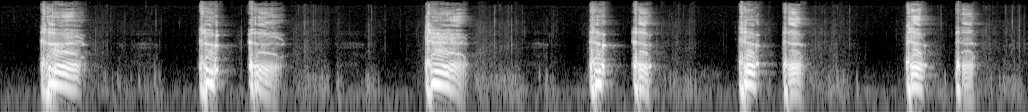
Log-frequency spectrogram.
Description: Haven’t been able to shake this today. Tired with chest pain.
